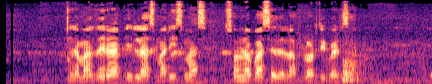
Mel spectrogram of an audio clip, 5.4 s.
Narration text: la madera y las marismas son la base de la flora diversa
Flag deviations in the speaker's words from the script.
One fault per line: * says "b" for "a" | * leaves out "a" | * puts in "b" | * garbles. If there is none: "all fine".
all fine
